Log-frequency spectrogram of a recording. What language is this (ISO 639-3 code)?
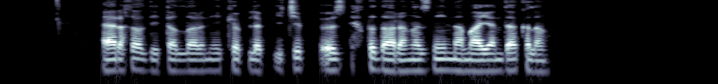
uig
